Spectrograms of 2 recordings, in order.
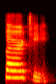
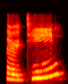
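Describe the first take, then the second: First: Thirty with a strong thir and a falling end; stress on thir. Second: Put-on thirteen with a rising, stressed teen. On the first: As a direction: hit the front of thirty. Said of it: "a primeira parte da palavra é a mais forte". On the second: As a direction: punch the end of thirteen. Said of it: "a pronúncia do teen é bem pronunciada". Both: Shown as a demonstration.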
